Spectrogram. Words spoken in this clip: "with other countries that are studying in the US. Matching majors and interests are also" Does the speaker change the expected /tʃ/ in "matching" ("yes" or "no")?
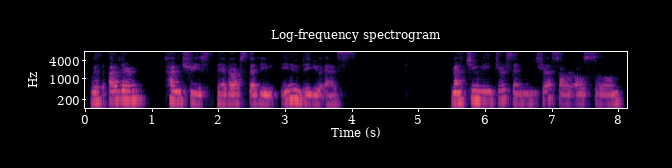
no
